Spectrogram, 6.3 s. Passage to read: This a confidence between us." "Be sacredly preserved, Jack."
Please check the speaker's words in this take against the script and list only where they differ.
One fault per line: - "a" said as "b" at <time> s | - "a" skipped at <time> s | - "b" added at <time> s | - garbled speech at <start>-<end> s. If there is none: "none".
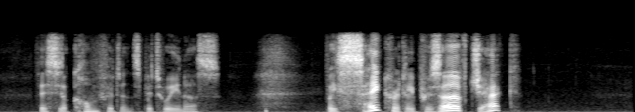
none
